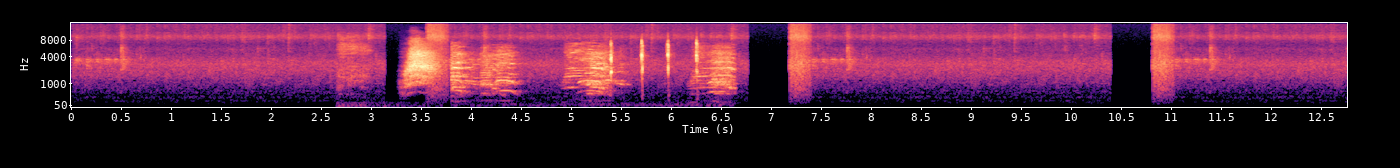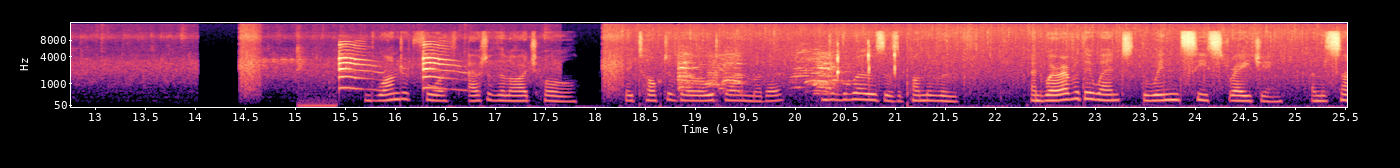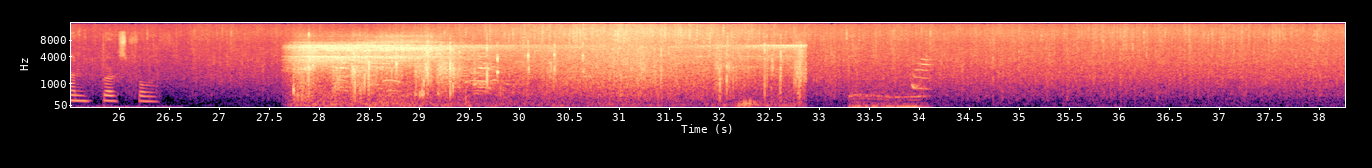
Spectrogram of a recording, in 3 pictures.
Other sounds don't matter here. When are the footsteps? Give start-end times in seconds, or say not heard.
27.6-32.9.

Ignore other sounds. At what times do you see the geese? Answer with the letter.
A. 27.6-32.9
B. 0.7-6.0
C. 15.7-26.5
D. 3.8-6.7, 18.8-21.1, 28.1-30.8
D.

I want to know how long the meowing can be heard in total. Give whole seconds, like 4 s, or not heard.
4 s.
